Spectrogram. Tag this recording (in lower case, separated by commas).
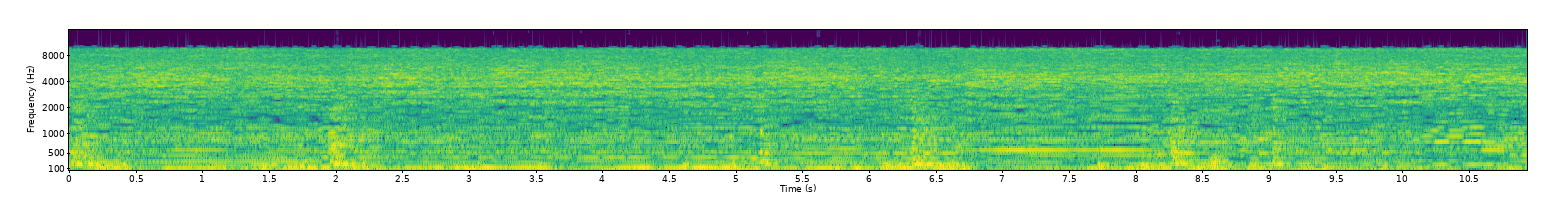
music, rock music, heavy metal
